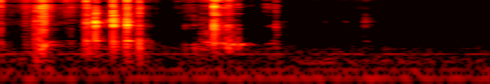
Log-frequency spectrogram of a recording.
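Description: A plastic bottle is squeezed with a sticky squelch.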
